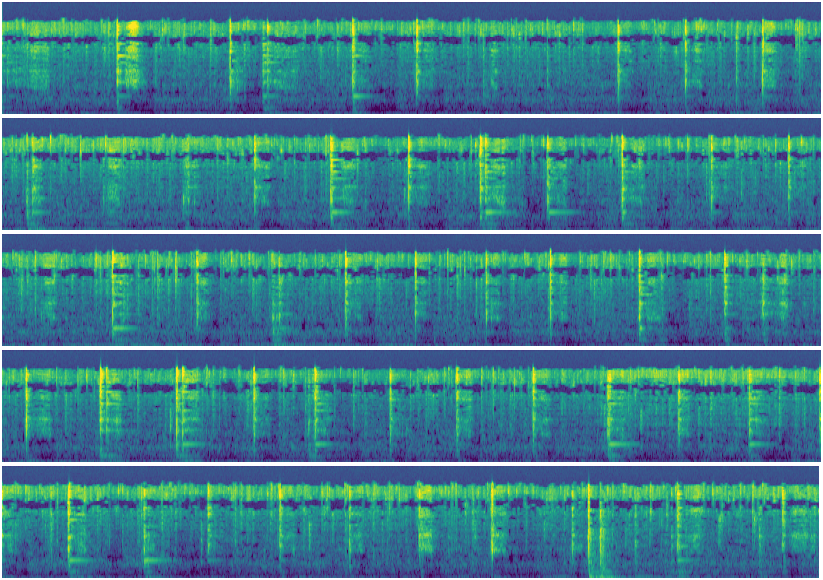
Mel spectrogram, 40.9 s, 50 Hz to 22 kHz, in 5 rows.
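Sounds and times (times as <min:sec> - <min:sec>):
metal spoon clinking on pan: 0:00.0 - 0:40.9
steak sizzling in a pan: 0:00.0 - 0:40.9.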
